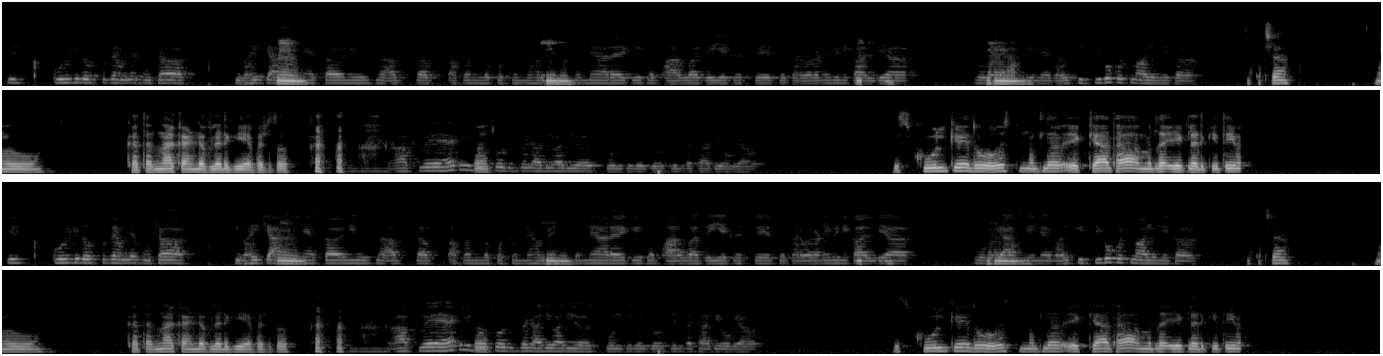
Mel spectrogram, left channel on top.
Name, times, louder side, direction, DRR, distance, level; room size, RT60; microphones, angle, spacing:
voice 1, 0.5-1.8 2.3-9.1 9.7-11.9 13.8-14.3 17.3-21.3, right 2 dB, 65° right, 1.9 m, -42 dB
voice 2, 5.4-5.7 8.8-8.9 9.8-10.3 12.6-12.9 13.7-14.2 15.0-16.7 16.9-17.0 17.4-17.5 18.5-18.6 22.7-26.2, left 5 dB, 60° left, 0.4 m, -28 dB
8.2 x 7.9 x 5.0 m
head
